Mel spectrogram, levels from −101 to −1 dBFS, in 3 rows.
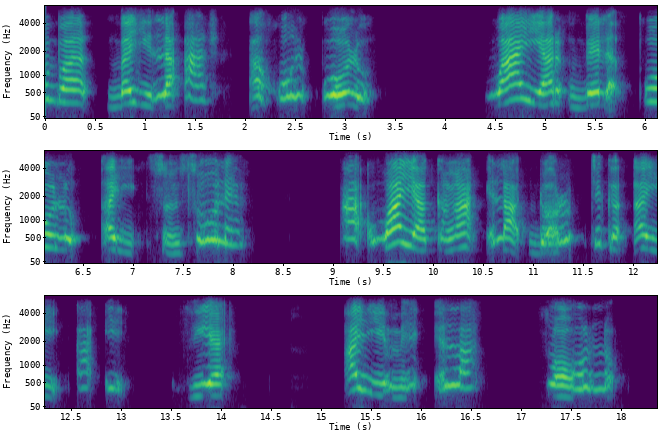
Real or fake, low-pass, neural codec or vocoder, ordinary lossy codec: fake; 5.4 kHz; codec, 16 kHz, 4.8 kbps, FACodec; Opus, 32 kbps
